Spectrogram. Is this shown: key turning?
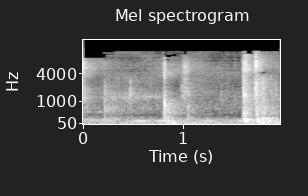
yes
